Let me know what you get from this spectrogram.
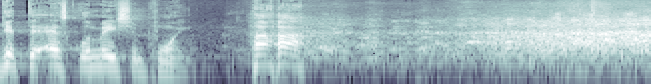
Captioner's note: laughter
